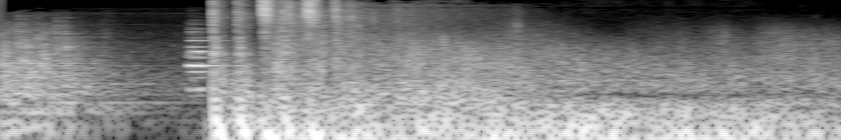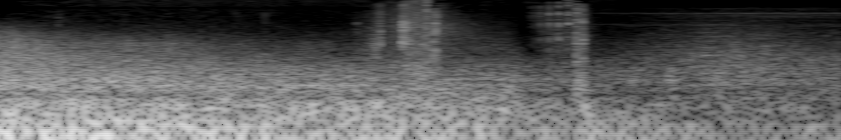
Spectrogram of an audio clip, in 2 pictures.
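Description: Heavy battleship guns fire a salvo with a deep, rumbling boom that slowly fades.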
